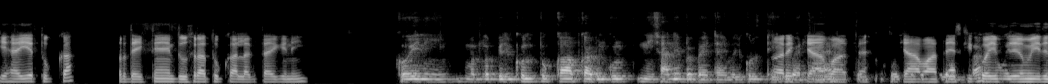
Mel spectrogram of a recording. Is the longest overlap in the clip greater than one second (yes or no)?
yes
